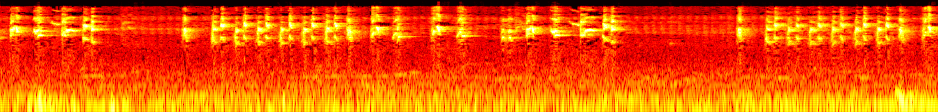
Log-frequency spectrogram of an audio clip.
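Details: Long-tailed shrike in 'tembakan slow' style: quick sequences of sharp, high whistled and chattered notes, tumbling in runs of several per second, with brief gaps between phrases.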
